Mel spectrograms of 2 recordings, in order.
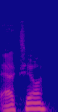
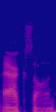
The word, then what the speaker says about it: Axon: Tell us a little bit about is pronounced Axion. Uh so the company is called Axon.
